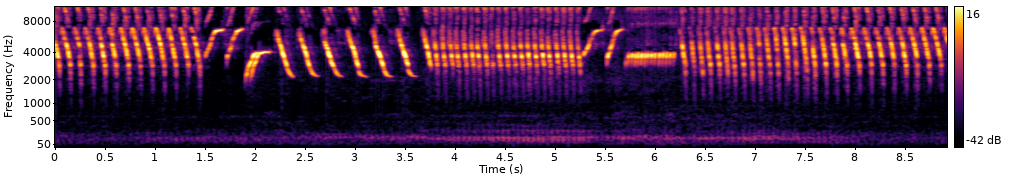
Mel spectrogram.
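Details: Canary singing as a stimulating song: rapid high trill, then a series of loud swooping descending notes, a short steady whistle, and a long even rolling trill, low background hum throughout.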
